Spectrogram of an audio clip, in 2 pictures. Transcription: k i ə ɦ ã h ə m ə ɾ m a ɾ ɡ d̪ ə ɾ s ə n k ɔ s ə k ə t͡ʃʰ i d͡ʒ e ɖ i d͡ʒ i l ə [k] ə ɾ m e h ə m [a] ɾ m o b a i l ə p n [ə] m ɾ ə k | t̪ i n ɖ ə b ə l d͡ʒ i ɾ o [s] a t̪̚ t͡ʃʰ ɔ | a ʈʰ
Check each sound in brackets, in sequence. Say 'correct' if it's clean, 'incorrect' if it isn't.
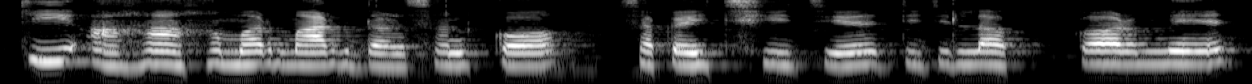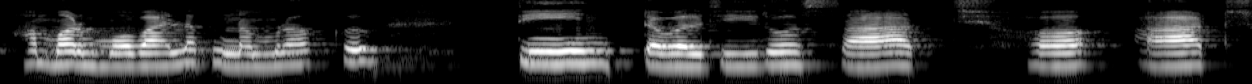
correct, incorrect: ə, correct, correct

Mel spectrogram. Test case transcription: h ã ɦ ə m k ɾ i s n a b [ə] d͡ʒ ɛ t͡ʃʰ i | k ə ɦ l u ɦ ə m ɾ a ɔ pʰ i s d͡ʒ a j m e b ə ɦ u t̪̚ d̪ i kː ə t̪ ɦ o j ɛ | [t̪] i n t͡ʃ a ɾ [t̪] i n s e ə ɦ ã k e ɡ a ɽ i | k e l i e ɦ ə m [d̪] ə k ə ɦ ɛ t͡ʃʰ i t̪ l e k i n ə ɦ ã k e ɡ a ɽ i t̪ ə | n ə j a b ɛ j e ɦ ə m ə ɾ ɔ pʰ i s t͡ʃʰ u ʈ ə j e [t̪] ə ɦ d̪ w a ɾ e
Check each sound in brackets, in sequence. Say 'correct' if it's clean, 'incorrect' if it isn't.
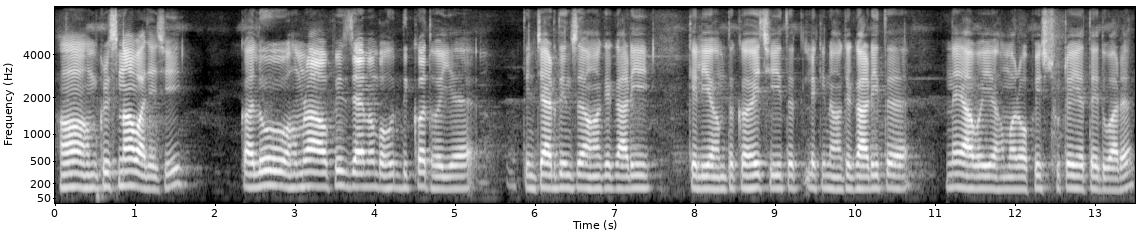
incorrect: a, correct, incorrect: d̪, incorrect: t̪, correct

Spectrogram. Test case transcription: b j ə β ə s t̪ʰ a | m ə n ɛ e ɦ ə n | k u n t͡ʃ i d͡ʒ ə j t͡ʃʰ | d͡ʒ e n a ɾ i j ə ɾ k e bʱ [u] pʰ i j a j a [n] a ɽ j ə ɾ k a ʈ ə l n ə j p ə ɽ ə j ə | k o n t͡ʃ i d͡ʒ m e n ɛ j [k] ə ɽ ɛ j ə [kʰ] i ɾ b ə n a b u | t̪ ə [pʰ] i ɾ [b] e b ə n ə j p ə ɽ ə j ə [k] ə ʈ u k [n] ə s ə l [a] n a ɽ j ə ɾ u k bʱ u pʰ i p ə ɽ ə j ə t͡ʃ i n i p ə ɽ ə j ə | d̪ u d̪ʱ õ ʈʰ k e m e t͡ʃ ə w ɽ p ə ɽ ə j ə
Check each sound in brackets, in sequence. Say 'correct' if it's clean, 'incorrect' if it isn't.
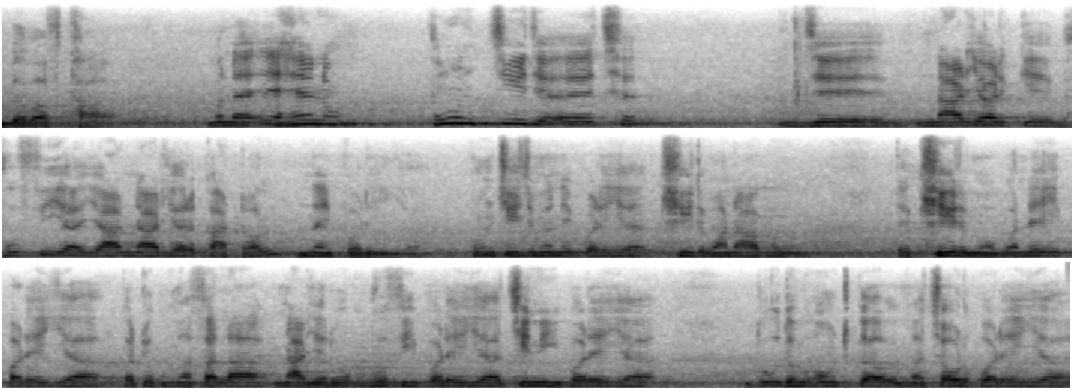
correct, correct, incorrect: p, correct, incorrect: kʰ, incorrect: m, correct, incorrect: m, correct

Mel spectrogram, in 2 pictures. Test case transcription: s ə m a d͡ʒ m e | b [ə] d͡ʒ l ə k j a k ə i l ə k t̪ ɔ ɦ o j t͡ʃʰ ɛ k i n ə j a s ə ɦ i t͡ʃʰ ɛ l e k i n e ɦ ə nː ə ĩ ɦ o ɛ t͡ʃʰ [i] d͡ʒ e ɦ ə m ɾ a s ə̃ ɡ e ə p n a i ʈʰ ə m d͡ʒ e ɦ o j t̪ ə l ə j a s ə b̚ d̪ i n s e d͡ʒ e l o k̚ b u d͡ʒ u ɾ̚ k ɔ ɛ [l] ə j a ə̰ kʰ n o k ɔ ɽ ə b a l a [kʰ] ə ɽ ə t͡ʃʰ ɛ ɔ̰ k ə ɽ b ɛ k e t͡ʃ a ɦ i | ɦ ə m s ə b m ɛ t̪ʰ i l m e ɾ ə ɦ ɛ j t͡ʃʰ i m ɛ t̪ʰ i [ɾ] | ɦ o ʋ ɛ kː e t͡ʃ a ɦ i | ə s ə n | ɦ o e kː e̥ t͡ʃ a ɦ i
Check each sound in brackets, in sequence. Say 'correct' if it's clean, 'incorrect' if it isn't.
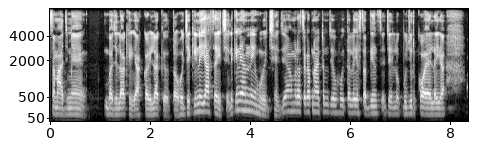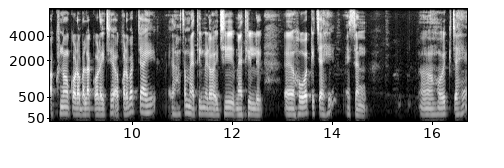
correct, incorrect: ɛ, correct, incorrect: k, incorrect: l

